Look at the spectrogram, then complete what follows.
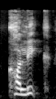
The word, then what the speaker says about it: colleague: the dictionary saying okay this is how you should be pronouncing the word colleague and not colleek for example okay so that's the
